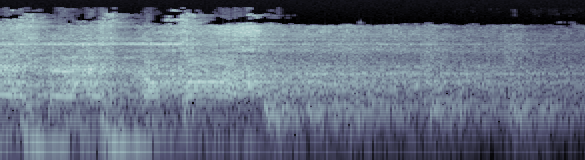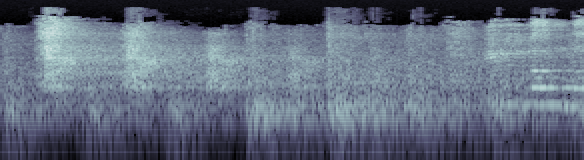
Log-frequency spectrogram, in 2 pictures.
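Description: Energetic nasheed: chanted voices over deep thudding beats, which drop out about two seconds in, leaving a quieter stretch broken by several sharp percussive hits in the second half.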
